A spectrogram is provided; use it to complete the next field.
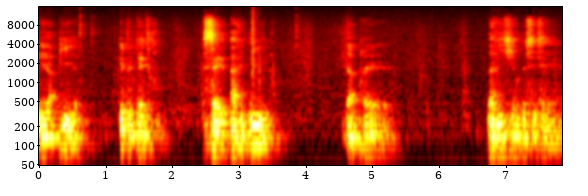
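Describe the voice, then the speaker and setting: Over noticeable background noise, a man with a very deep, low voice talks at a very slow pace with ordinary pitch variation and long, frequent pauses. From Martinique. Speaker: poet-griot, performer. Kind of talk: spoken introduction to a live audience.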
